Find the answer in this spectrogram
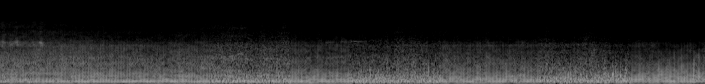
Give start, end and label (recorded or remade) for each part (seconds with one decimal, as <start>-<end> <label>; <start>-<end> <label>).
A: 0.0-2.1 remade; 2.1-2.9 recorded; 2.9-3.5 remade; 3.5-4.4 recorded; 4.4-5.4 remade; 5.4-6.3 recorded; 6.3-7.1 remade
